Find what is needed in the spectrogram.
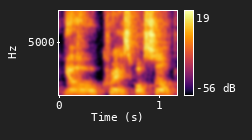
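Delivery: high, hyped-up hello to a mate; mock chat-regular's excited hello; imitated greeting. Acting out viewers greeting each other.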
